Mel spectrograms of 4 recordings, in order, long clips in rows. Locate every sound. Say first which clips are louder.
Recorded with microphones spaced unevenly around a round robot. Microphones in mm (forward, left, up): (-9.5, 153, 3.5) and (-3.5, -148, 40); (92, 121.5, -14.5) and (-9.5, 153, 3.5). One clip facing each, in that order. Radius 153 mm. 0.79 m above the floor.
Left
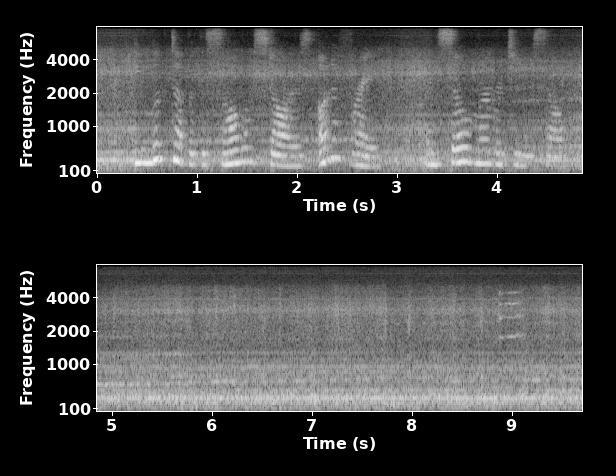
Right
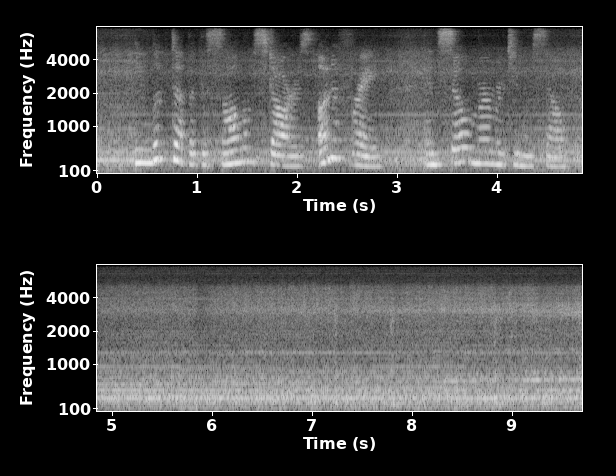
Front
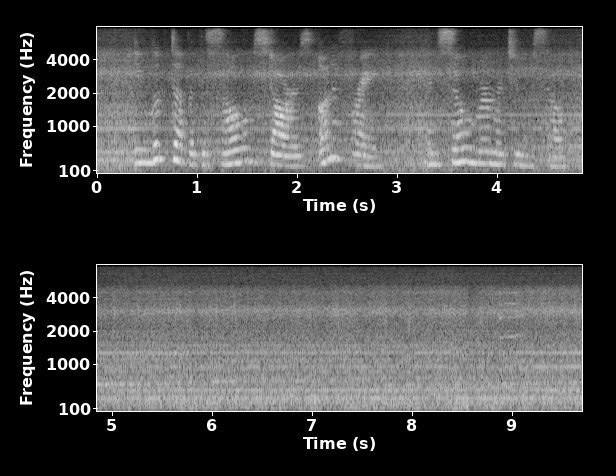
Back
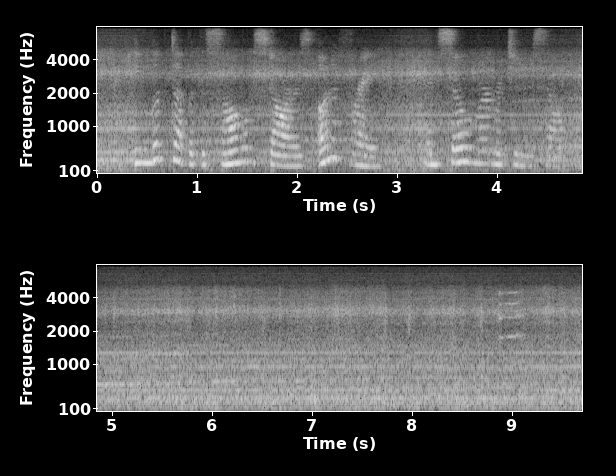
0.4 s a woman speaking: left 1 dB, front 1 dB; 70° left, 1.0 m; by 4.8 s 165° right, 2.5 m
